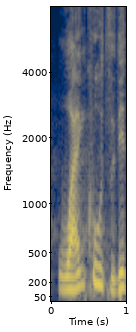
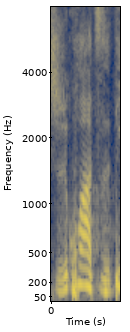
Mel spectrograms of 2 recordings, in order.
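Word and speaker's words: 纨绔子弟: It took me three years to finally understand the meaning of the word "wánkù zǐdì" (playboy). It's not pronounced "zhíkuà zǐdì," you know?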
